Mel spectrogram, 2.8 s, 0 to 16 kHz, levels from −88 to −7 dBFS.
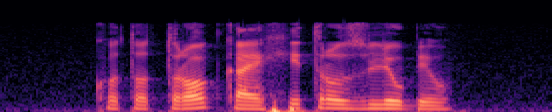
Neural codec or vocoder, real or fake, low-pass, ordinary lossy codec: none; real; 7.2 kHz; AAC, 64 kbps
